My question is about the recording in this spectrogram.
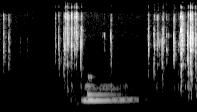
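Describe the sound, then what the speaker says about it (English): Bursts of rapid clicking keystrokes on a computer keyboard, split by short pauses, with a steady tonal hum sounding between the bursts. "it was just me typing that in wrong"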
